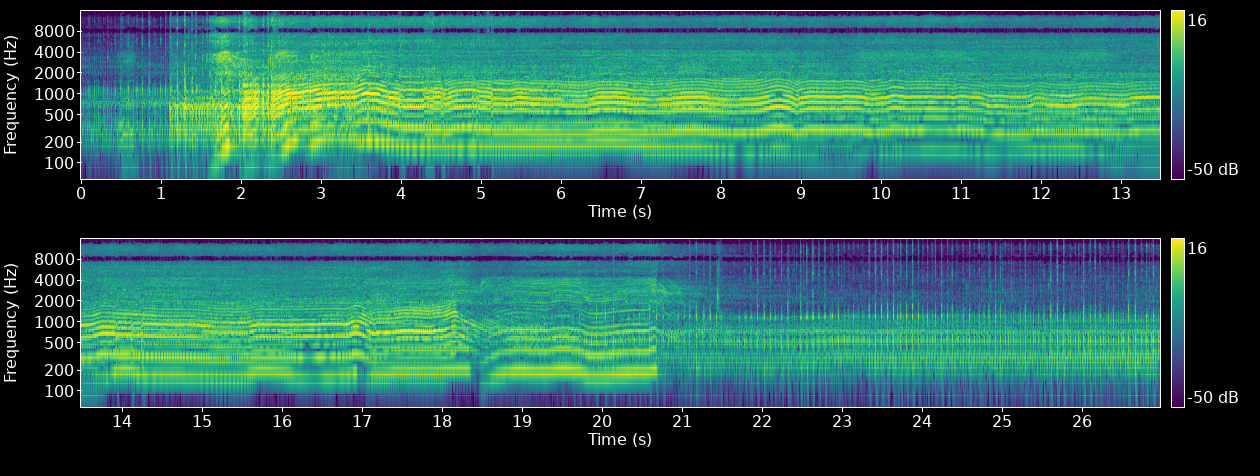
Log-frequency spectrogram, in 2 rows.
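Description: Two chainsaws, a stock Stihl MS 400 C and a ported Echo 590 with a hammerhead pipe, idling, then pinned wide open about a second in and cutting through a large log together, their pitch dipping and recovering as the chains load up in the wood. Near the end of the cuts the sound changes, and at about two-thirds of the way through both drop back to idle.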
